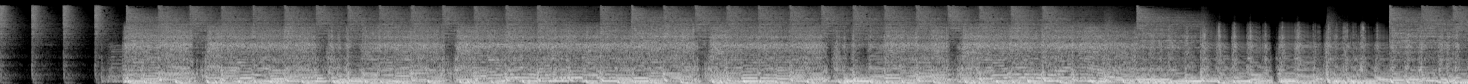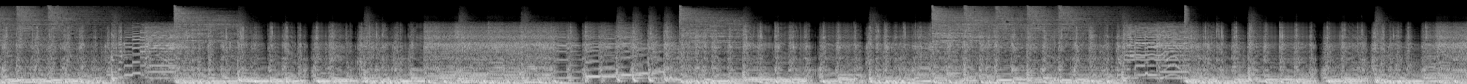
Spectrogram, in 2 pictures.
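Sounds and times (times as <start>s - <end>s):
Telecaster electric guitar playing metal: 1.0s - 29.3s.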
